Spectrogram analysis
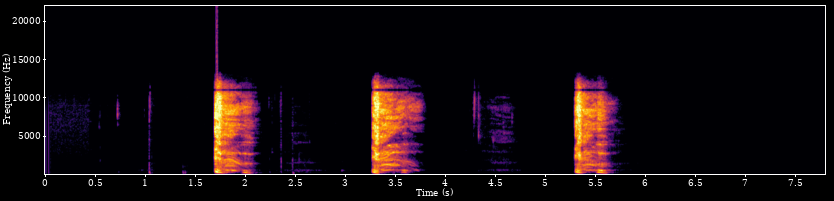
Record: {
  "three_cough_length": "7.8 s",
  "three_cough_amplitude": 28388,
  "three_cough_signal_mean_std_ratio": 0.23,
  "survey_phase": "alpha (2021-03-01 to 2021-08-12)",
  "age": "65+",
  "gender": "Female",
  "wearing_mask": "No",
  "symptom_none": true,
  "smoker_status": "Never smoked",
  "respiratory_condition_asthma": true,
  "respiratory_condition_other": false,
  "recruitment_source": "REACT",
  "submission_delay": "1 day",
  "covid_test_result": "Negative",
  "covid_test_method": "RT-qPCR"
}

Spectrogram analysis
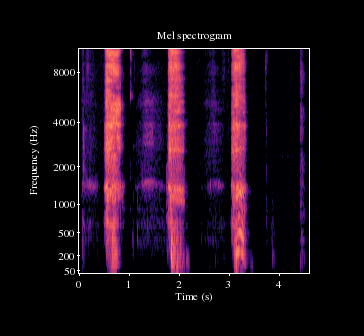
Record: {
  "exhalation_length": "4.6 s",
  "exhalation_amplitude": 32768,
  "exhalation_signal_mean_std_ratio": 0.3,
  "survey_phase": "beta (2021-08-13 to 2022-03-07)",
  "age": "65+",
  "gender": "Female",
  "wearing_mask": "No",
  "symptom_cough_any": true,
  "symptom_runny_or_blocked_nose": true,
  "symptom_fatigue": true,
  "smoker_status": "Never smoked",
  "respiratory_condition_asthma": false,
  "respiratory_condition_other": true,
  "recruitment_source": "Test and Trace",
  "submission_delay": "2 days",
  "covid_test_result": "Positive",
  "covid_test_method": "RT-qPCR"
}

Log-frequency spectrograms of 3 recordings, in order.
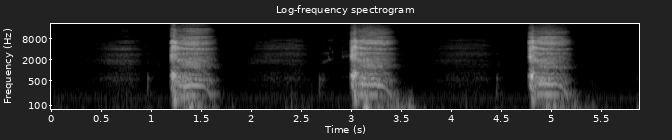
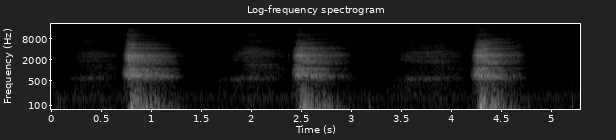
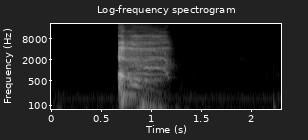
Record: {
  "three_cough_length": "5.9 s",
  "three_cough_amplitude": 22590,
  "three_cough_signal_mean_std_ratio": 0.33,
  "exhalation_length": "5.3 s",
  "exhalation_amplitude": 2347,
  "exhalation_signal_mean_std_ratio": 0.41,
  "cough_length": "2.3 s",
  "cough_amplitude": 15206,
  "cough_signal_mean_std_ratio": 0.29,
  "survey_phase": "beta (2021-08-13 to 2022-03-07)",
  "age": "45-64",
  "gender": "Female",
  "wearing_mask": "No",
  "symptom_cough_any": true,
  "symptom_headache": true,
  "symptom_other": true,
  "symptom_onset": "4 days",
  "smoker_status": "Ex-smoker",
  "respiratory_condition_asthma": false,
  "respiratory_condition_other": false,
  "recruitment_source": "Test and Trace",
  "submission_delay": "2 days",
  "covid_test_result": "Positive",
  "covid_test_method": "RT-qPCR",
  "covid_ct_value": 31.0,
  "covid_ct_gene": "ORF1ab gene"
}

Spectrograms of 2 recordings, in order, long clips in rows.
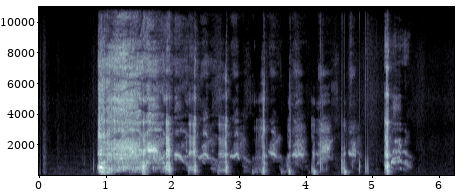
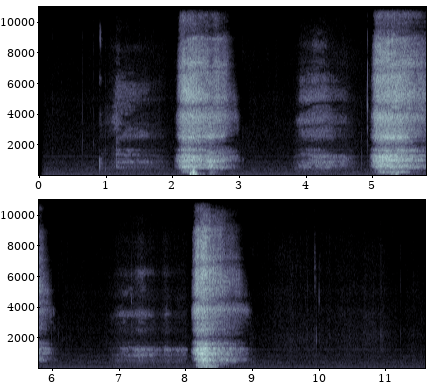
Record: {
  "cough_length": "6.2 s",
  "cough_amplitude": 32768,
  "cough_signal_mean_std_ratio": 0.38,
  "exhalation_length": "11.6 s",
  "exhalation_amplitude": 17481,
  "exhalation_signal_mean_std_ratio": 0.34,
  "survey_phase": "beta (2021-08-13 to 2022-03-07)",
  "age": "45-64",
  "gender": "Male",
  "wearing_mask": "No",
  "symptom_new_continuous_cough": true,
  "symptom_runny_or_blocked_nose": true,
  "symptom_sore_throat": true,
  "symptom_fatigue": true,
  "symptom_headache": true,
  "smoker_status": "Never smoked",
  "respiratory_condition_asthma": false,
  "respiratory_condition_other": false,
  "recruitment_source": "Test and Trace",
  "submission_delay": "2 days",
  "covid_test_result": "Positive",
  "covid_test_method": "RT-qPCR"
}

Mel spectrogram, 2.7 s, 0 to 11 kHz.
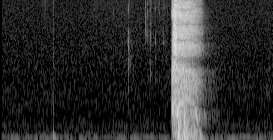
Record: {
  "cough_length": "2.7 s",
  "cough_amplitude": 12950,
  "cough_signal_mean_std_ratio": 0.24,
  "survey_phase": "beta (2021-08-13 to 2022-03-07)",
  "age": "18-44",
  "gender": "Female",
  "wearing_mask": "No",
  "symptom_runny_or_blocked_nose": true,
  "smoker_status": "Never smoked",
  "respiratory_condition_asthma": false,
  "respiratory_condition_other": false,
  "recruitment_source": "Test and Trace",
  "submission_delay": "1 day",
  "covid_test_result": "Positive",
  "covid_test_method": "RT-qPCR",
  "covid_ct_value": 18.0,
  "covid_ct_gene": "ORF1ab gene",
  "covid_ct_mean": 18.5,
  "covid_viral_load": "830000 copies/ml",
  "covid_viral_load_category": "Low viral load (10K-1M copies/ml)"
}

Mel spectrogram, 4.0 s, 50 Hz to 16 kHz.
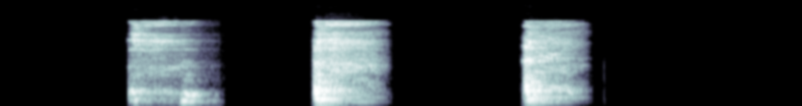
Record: {
  "three_cough_length": "4.0 s",
  "three_cough_amplitude": 29461,
  "three_cough_signal_mean_std_ratio": 0.3,
  "survey_phase": "beta (2021-08-13 to 2022-03-07)",
  "age": "18-44",
  "gender": "Female",
  "wearing_mask": "No",
  "symptom_cough_any": true,
  "symptom_runny_or_blocked_nose": true,
  "symptom_fatigue": true,
  "symptom_headache": true,
  "symptom_onset": "3 days",
  "smoker_status": "Ex-smoker",
  "respiratory_condition_asthma": false,
  "respiratory_condition_other": false,
  "recruitment_source": "Test and Trace",
  "submission_delay": "2 days",
  "covid_test_result": "Positive",
  "covid_test_method": "RT-qPCR",
  "covid_ct_value": 19.9,
  "covid_ct_gene": "ORF1ab gene",
  "covid_ct_mean": 20.7,
  "covid_viral_load": "160000 copies/ml",
  "covid_viral_load_category": "Low viral load (10K-1M copies/ml)"
}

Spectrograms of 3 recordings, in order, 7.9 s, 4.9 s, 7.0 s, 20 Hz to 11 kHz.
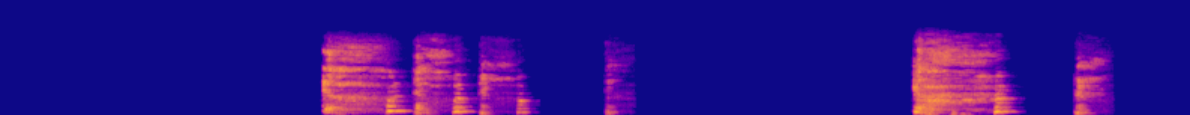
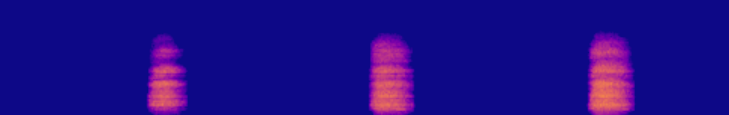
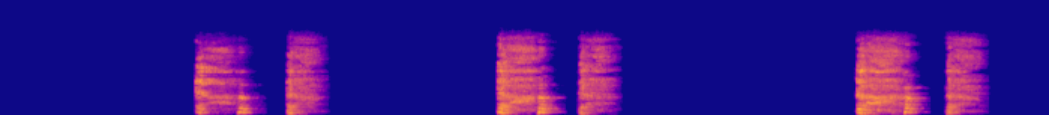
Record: {
  "cough_length": "7.9 s",
  "cough_amplitude": 29412,
  "cough_signal_mean_std_ratio": 0.32,
  "exhalation_length": "4.9 s",
  "exhalation_amplitude": 13659,
  "exhalation_signal_mean_std_ratio": 0.26,
  "three_cough_length": "7.0 s",
  "three_cough_amplitude": 29812,
  "three_cough_signal_mean_std_ratio": 0.34,
  "survey_phase": "alpha (2021-03-01 to 2021-08-12)",
  "age": "18-44",
  "gender": "Female",
  "wearing_mask": "No",
  "symptom_cough_any": true,
  "symptom_new_continuous_cough": true,
  "symptom_fatigue": true,
  "symptom_headache": true,
  "smoker_status": "Never smoked",
  "respiratory_condition_asthma": true,
  "respiratory_condition_other": false,
  "recruitment_source": "Test and Trace",
  "submission_delay": "1 day",
  "covid_test_result": "Positive",
  "covid_test_method": "RT-qPCR"
}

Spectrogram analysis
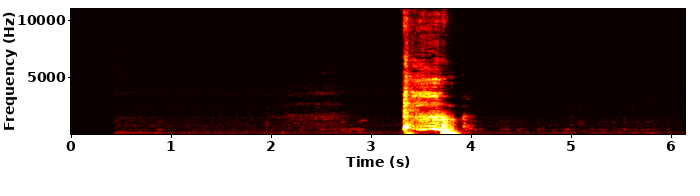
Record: {
  "cough_length": "6.1 s",
  "cough_amplitude": 30056,
  "cough_signal_mean_std_ratio": 0.24,
  "survey_phase": "beta (2021-08-13 to 2022-03-07)",
  "age": "45-64",
  "gender": "Male",
  "wearing_mask": "No",
  "symptom_none": true,
  "smoker_status": "Ex-smoker",
  "respiratory_condition_asthma": true,
  "respiratory_condition_other": false,
  "recruitment_source": "REACT",
  "submission_delay": "4 days",
  "covid_test_result": "Negative",
  "covid_test_method": "RT-qPCR"
}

